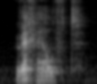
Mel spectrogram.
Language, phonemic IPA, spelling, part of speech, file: Dutch, /ˈʋɛx.ɦɛlft/, weghelft, noun, Nl-weghelft.ogg
- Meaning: half/side of the road (part of the road with traffic going in one particular direction)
